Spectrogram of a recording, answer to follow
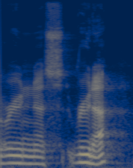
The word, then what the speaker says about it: Rune: Interesting, the Holger Rune, have to pronounce the E, we now know this, stuff.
